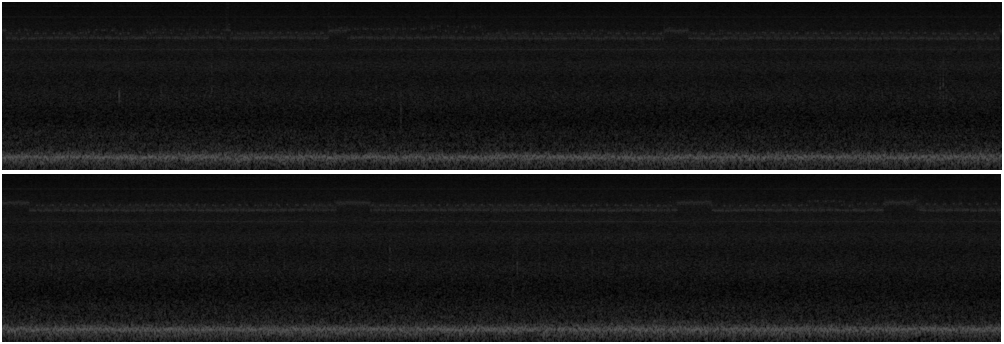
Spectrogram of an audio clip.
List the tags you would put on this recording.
Soundscapes > Nature
phenological-recording
field-recording
artistic-intervention
sound-installation
modified-soundscape
nature
Dendrophone
raspberry-pi
weather-data
natural-soundscape
data-to-sound
alice-holt-forest
soundscape

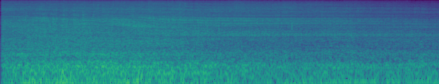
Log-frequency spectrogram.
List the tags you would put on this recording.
Sound effects > Vehicles
vehicle
transportation
bus

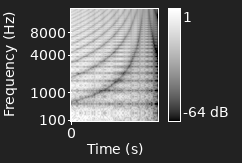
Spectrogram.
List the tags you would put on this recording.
Sound effects > Electronic / Design
sfx
soundeffect
fire
sound-design
abstract

